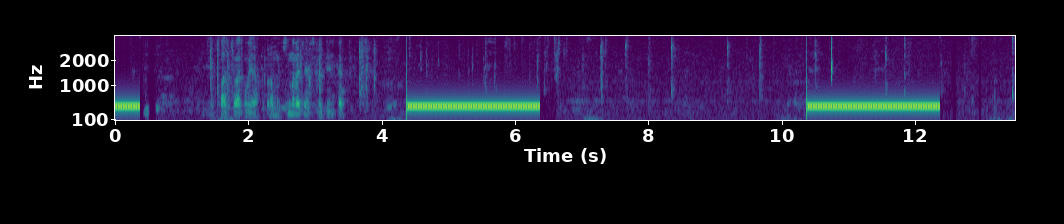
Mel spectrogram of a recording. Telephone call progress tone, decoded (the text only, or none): ringback tone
